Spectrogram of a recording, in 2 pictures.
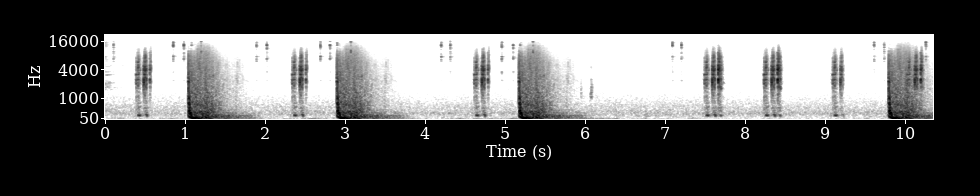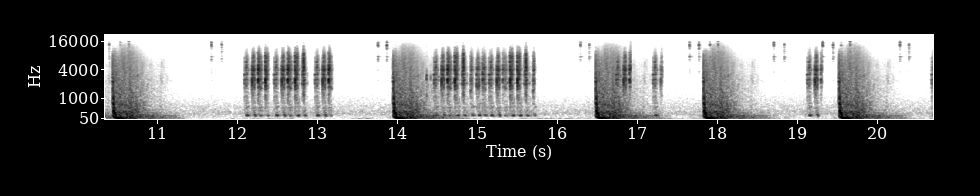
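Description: Quick soft clicks tick in short bursts.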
